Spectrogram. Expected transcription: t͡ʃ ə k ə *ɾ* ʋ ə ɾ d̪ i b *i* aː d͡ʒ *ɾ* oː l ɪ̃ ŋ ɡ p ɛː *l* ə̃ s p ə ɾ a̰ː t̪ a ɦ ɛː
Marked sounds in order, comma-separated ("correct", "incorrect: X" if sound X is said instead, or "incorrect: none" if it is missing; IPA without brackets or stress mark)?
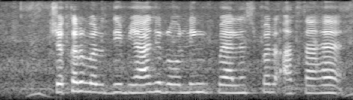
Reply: correct, incorrect: j, correct, correct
